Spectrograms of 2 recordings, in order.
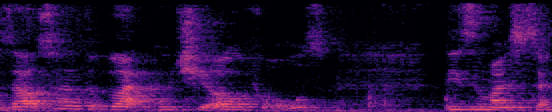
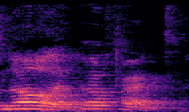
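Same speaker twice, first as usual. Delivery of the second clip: light imitation of a French accent, a bit louder; 4 semitones higher, 8 dB louder than usual. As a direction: retell the shop assistant's line with a mock French accent. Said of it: "in a French accent".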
